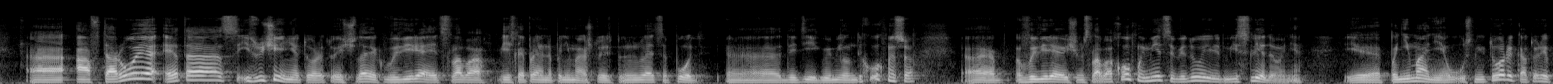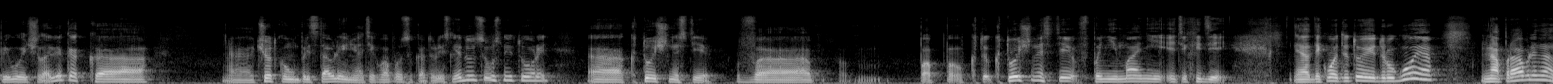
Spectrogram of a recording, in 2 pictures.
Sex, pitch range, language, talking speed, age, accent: male, 105-155 Hz, Russian, 130 wpm, 50-69, native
